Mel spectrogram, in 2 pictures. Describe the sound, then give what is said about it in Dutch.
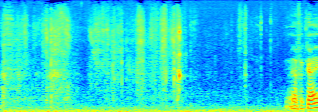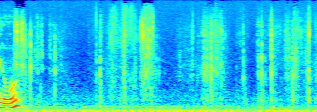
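Cards being pulled from a breast pocket: soft papery rustling and crinkling runs through the whole stretch, with a brief spoken remark partway through. “Oh, ik er komen allerlei i-kaartjes uit, de borstzak.”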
